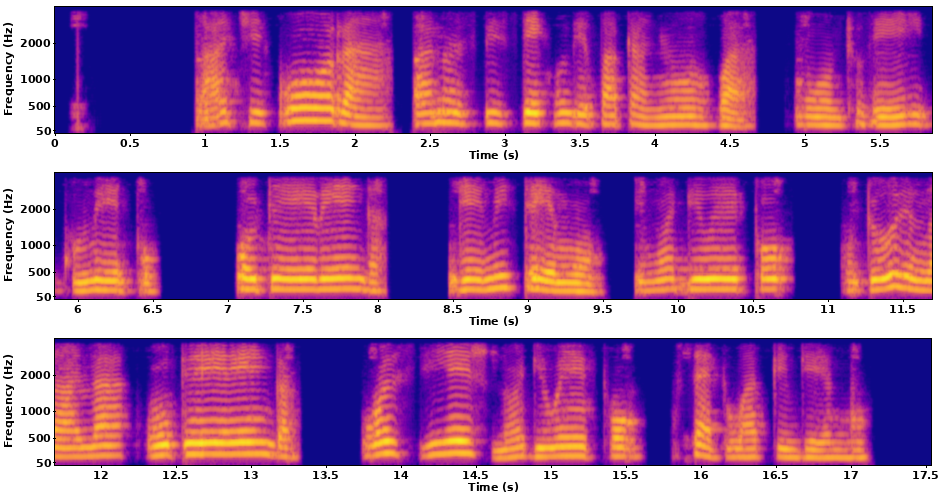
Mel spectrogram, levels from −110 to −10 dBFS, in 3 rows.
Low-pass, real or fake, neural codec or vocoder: 3.6 kHz; fake; codec, 24 kHz, 0.9 kbps, WavTokenizer, medium music audio release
